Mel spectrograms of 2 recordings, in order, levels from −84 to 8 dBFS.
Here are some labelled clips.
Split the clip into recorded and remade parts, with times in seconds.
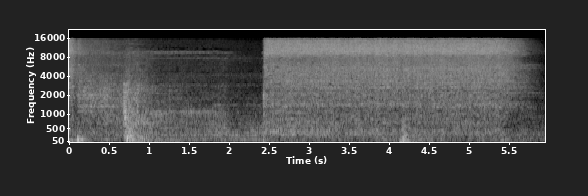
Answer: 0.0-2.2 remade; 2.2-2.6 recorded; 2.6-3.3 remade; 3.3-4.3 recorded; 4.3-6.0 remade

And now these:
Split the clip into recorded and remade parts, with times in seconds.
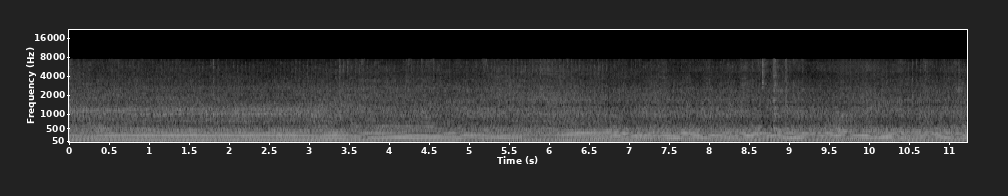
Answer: 0.0-9.6 recorded; 9.6-10.3 remade; 10.3-11.2 recorded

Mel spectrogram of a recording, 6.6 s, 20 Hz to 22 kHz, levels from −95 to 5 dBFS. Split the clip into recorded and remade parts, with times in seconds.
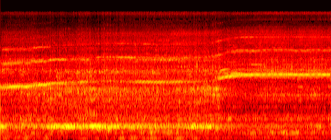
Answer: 0.0-6.6 recorded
